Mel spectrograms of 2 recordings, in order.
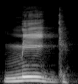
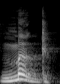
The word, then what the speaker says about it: MGTOW: The letters M and G together, phonetically, do not make the sound MIG. It's MUG, or MUG if you like.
